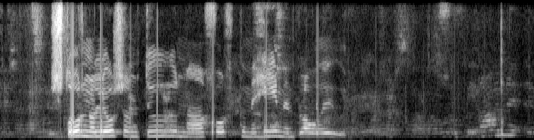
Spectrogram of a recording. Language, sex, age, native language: Icelandic, male, 12, Icelandic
